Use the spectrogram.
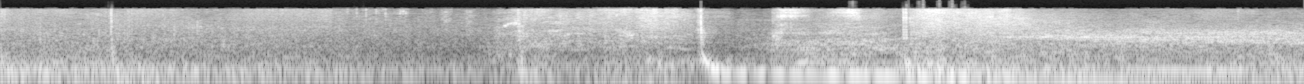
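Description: A Confringo fire spell blasting in a Hogwarts video game: a loud booming explosion with a deep, rumbling tail, set among other spell effects and a brief voice.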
